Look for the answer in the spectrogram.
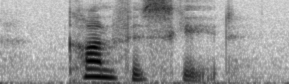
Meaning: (verb) To use one's authority to lay claim to and separate a possession from its holder; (adjective) Confiscated; seized and appropriated by the government for public use; forfeit
- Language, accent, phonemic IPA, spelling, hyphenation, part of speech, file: English, US, /ˈkɑnfəˌskeɪt/, confiscate, con‧fis‧cate, verb / adjective, En-us-confiscate.ogg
